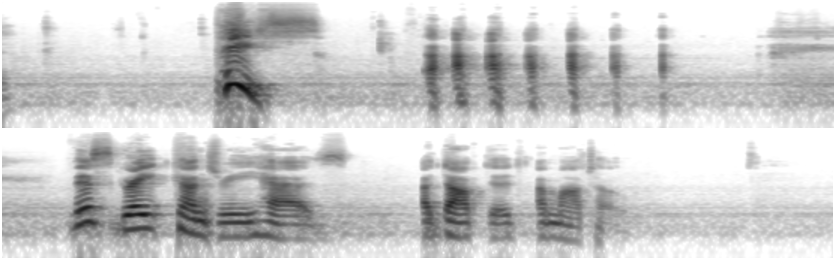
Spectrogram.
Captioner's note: laughs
